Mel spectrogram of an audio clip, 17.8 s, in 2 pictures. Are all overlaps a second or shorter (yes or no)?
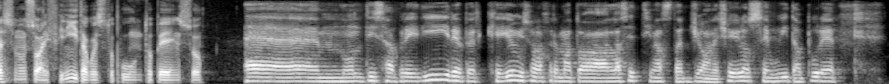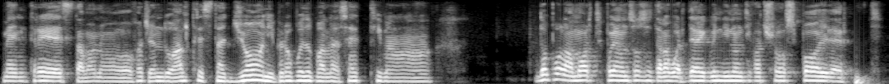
yes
